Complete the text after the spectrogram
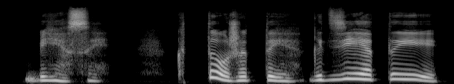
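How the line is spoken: Whisper. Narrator (Russian): шептала я

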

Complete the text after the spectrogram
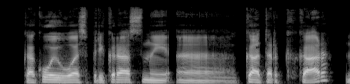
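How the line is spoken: Uncertain half-question. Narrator (Russian): не то спросил, не то сказал Верховный неуверенно

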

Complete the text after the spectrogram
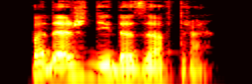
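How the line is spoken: Heavy sigh. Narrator (Russian): тяжело вздохнул Мортон

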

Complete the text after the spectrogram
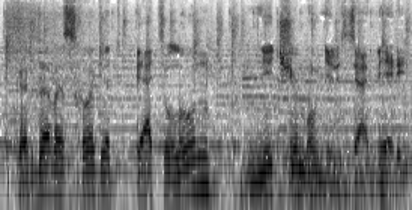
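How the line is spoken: Sepulchral voice. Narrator (Russian): сказал суперинтендант Флинт за могильным голосом

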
